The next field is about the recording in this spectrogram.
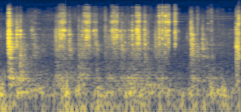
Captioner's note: metal clanking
